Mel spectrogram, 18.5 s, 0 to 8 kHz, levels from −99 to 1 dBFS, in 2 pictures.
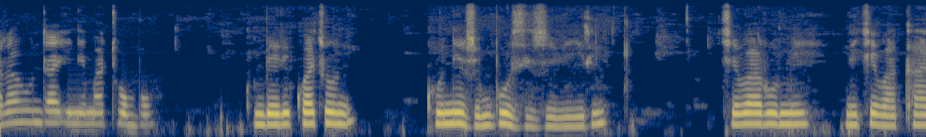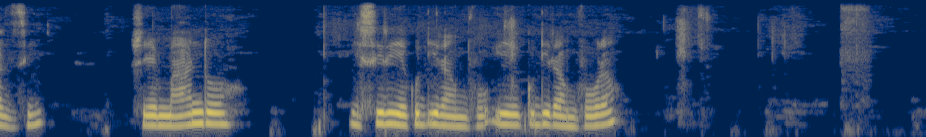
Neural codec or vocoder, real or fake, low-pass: none; real; 7.2 kHz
